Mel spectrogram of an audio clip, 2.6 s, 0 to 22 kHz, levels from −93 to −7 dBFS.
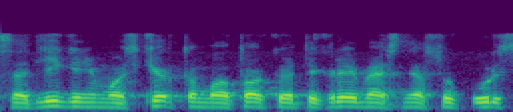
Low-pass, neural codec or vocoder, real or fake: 7.2 kHz; none; real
